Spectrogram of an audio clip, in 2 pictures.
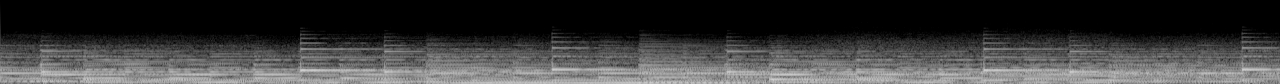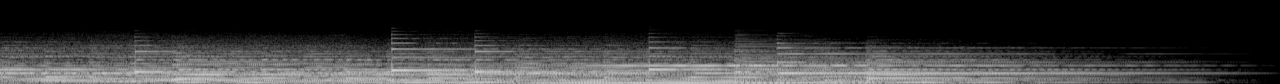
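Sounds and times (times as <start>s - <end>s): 
sentimental piano music at 70 bpm: 0.0s - 25.5s.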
